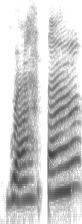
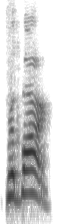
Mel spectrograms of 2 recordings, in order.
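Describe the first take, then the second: First: The name is said with an H sound. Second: The name is said without an H sound.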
